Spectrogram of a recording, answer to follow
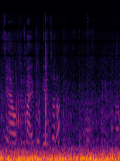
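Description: Steady low rumble of a moving car heard from inside the cabin, with voices talking over it in the first second and a single sharp click about a second in.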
